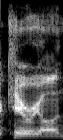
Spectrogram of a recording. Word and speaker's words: Kerryon: It's kind of like, I like that, how you pronounce it. As like when you're outside in the hallway at school and then the principal kind of interrupts and then afterward they say carry on.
